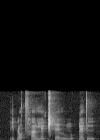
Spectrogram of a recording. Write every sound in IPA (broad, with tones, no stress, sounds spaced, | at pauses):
ɾ i˥ p ɳ ɔ˥ t͡sʰ ã˥ l j ɛ̃˩ ǁʰ ɛ˩ l u˩ m o˧ k͡p ɛ̃˥ t̪ ĩ˩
